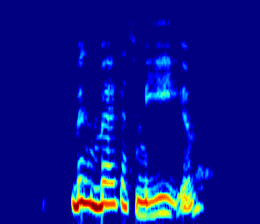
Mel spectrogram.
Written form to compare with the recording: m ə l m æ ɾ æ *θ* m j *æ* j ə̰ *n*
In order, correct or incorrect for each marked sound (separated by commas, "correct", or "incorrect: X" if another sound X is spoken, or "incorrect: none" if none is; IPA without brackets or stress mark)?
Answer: correct, incorrect: i, incorrect: m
